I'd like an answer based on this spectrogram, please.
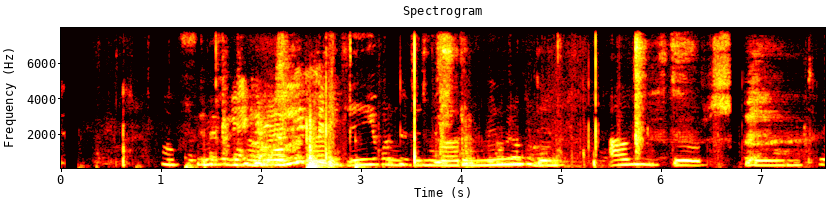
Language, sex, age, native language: Icelandic, male, 12, Icelandic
